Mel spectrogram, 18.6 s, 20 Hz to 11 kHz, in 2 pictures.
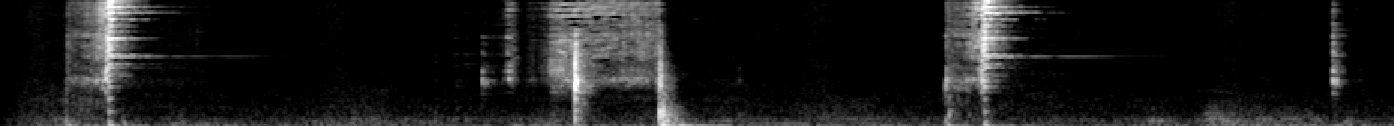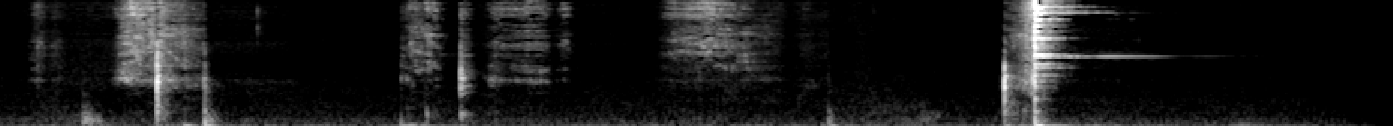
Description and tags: pulling out a sword or knife and putting it back
Pulling out a sword or a knife from a sheath and putting it back in.
Recorded with Zoom H4n.
back, blade, combat, draw, fight, holster, knife, knight, medieval, metal, pull, scabbard, sheath, sword, unsheath, weapon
